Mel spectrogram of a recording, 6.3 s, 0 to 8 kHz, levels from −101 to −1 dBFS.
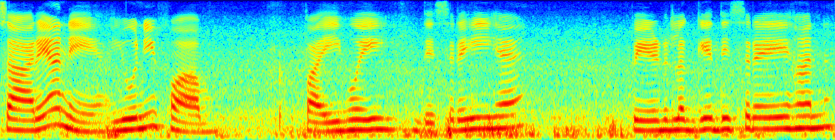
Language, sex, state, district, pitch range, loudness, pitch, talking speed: Punjabi, female, Punjab, Kapurthala, 220-250 Hz, -13 LUFS, 235 Hz, 125 wpm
